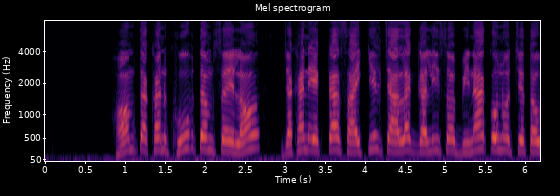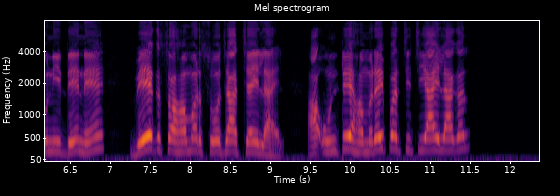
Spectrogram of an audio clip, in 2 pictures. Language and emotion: Maithili, angry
